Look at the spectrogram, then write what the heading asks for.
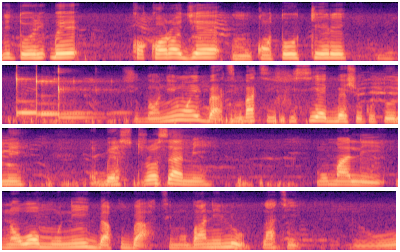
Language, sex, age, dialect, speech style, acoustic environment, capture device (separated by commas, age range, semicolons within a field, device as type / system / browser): Yoruba, male, 25-34, Nigeria - Lagos Yoruba, focused, people talking, mobile / Linux / Chrome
